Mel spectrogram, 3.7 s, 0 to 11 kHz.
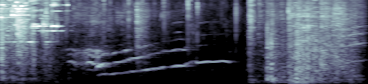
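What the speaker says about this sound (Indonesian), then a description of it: "dia melempar seonggok gelas" A drinking glass is thrown and shatters during a family argument in the Japanese film 100 Yen Love. Sliding squeaky tones lead into a loud, sharp burst of breaking glass near the end.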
